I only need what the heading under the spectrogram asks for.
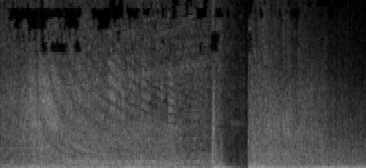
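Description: explosion sound effect

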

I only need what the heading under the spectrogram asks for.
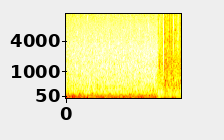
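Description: babbling river stream

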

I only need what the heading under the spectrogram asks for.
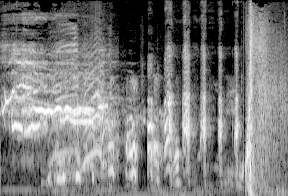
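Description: goat bleating sound effect

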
